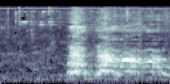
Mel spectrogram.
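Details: Dogs playing at a dog park: a short burst of barking, two or three quick yelping barks within about a second, with a man's voice calling the dogs nearby.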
